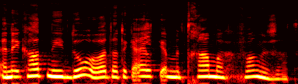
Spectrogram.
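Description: A woman talks at a fairly slow pace. Her voice is fairly high in pitch, with a dark, mellow tone. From Netherlands, South Limburg (near Heerlen). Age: 60s. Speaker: psychologist and author. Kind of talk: interview conversation. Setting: basement studio.

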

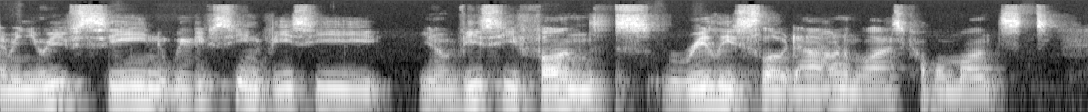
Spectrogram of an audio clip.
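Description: An American-accented man talks at a medium pitch and moderate pace, with fairly even intonation and hardly any pauses. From US Midwest, Michigan. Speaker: sustainable fashion startup co-founder. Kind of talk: casual interview.

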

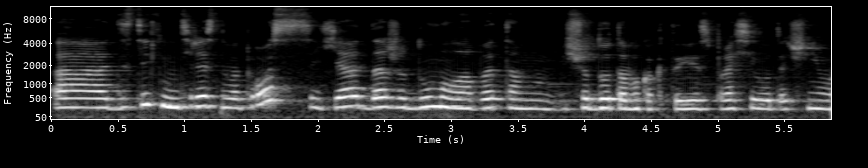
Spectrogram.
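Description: Speaking at a fairly slow pace, a woman with a high pitch shows ordinary pitch variation. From Russia, central Moscow. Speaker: refugee guest. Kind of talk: casual chat.

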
